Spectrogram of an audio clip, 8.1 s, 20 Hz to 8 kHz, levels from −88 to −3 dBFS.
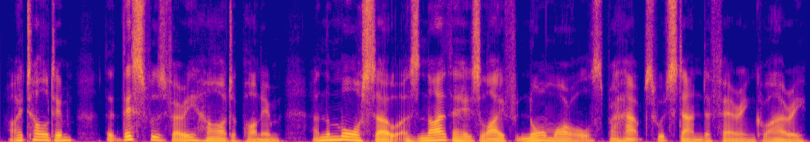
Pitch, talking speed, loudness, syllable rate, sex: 115 Hz, 190 wpm, -20 LUFS, 4.6 syllables/s, male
